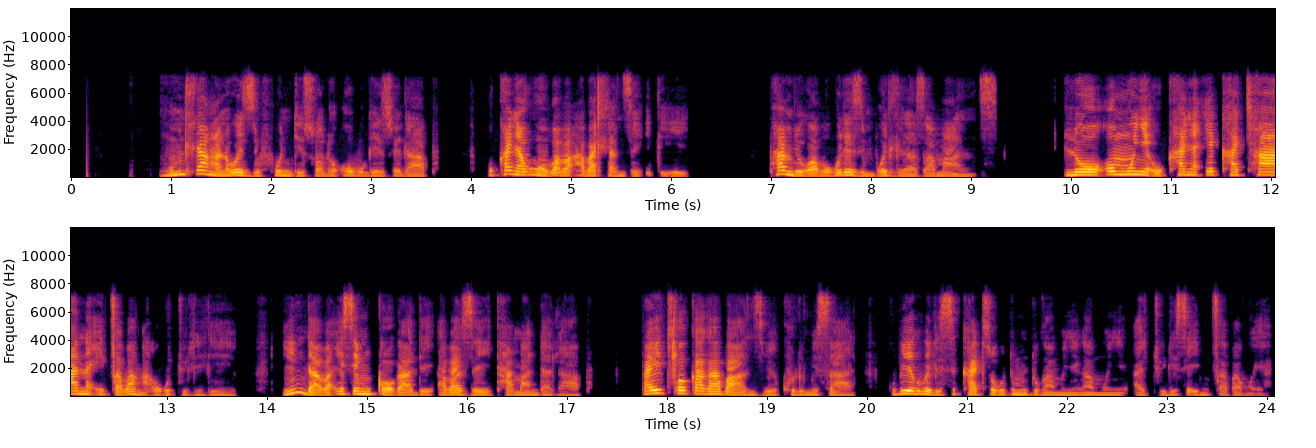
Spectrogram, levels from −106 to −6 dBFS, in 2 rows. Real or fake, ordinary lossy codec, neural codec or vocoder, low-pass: real; Opus, 64 kbps; none; 7.2 kHz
